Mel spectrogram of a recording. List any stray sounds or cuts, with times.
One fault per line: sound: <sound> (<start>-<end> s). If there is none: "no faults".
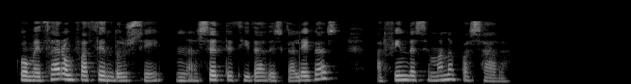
no faults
